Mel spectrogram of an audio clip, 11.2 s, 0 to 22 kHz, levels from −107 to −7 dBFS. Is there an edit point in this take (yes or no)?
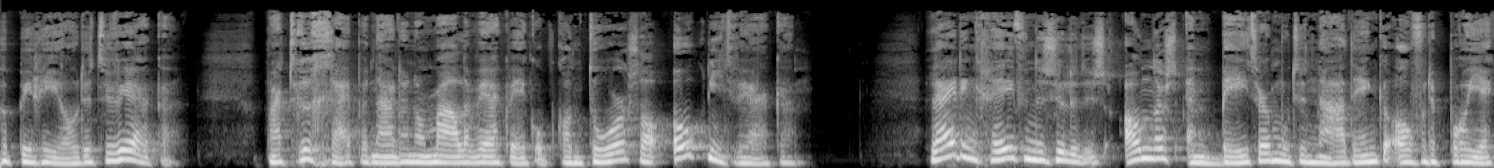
no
